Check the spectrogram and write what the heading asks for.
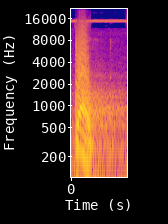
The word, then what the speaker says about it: dove: It is D-O-V-E, but we are pronouncing it as dove. It is not dough, it is dove.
